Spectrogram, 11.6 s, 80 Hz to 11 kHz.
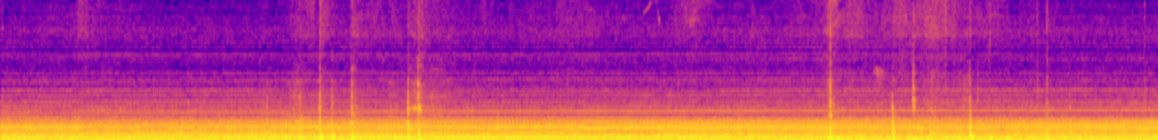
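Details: ASUS X543UA laptop with 500GB USB hard drive: constant loud whir with steady high tones and a few faint ticks, like a small jet spooling; loud whirring noise, cause unknown.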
